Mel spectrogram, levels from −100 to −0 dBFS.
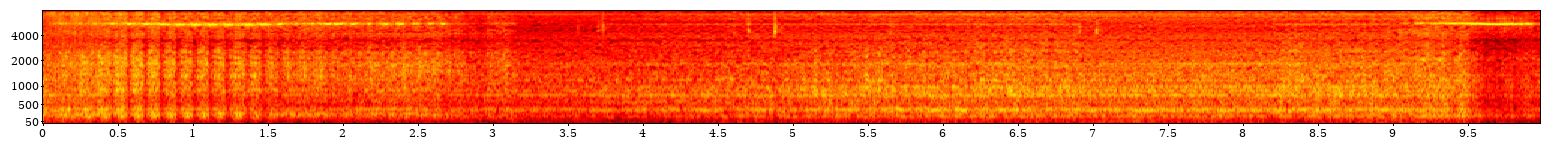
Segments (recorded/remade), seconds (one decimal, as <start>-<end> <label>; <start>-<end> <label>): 0.0-3.7 recorded; 3.7-6.9 remade; 6.9-8.2 recorded; 8.2-9.0 remade; 9.0-10.0 recorded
